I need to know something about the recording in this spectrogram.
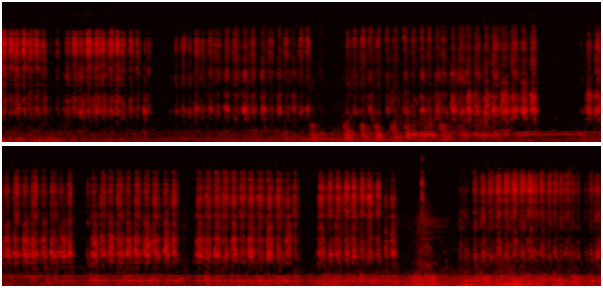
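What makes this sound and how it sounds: A marker nib is rubbed in short, dense strokes across a flat white paper coloring sheet, filling in the blue border around an oval. It makes a quiet, bright, crunchy scratching in steady runs, broken by several brief pauses between bursts of strokes.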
